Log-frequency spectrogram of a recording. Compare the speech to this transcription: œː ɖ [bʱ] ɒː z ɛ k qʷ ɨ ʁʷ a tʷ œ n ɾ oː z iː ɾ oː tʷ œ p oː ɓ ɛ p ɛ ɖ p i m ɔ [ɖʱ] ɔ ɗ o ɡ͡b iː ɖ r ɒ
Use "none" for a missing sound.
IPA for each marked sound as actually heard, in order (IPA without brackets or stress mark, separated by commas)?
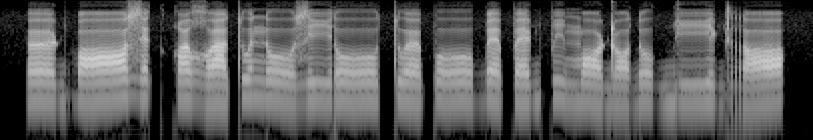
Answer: ɓ, ɖ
